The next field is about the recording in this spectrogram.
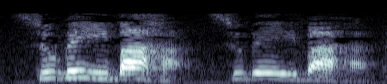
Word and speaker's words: sube y baja: But I always keep that idea of the seesaw, the sube y bajo. How do you say it? Sube y baja.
